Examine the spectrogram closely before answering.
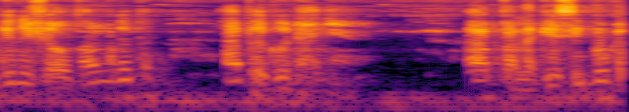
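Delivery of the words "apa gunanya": whispered aside. Real, not acted. Scornful aside.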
